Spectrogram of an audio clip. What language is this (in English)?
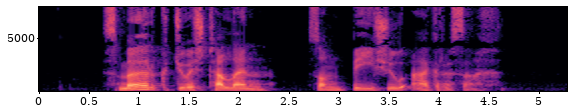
Manx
